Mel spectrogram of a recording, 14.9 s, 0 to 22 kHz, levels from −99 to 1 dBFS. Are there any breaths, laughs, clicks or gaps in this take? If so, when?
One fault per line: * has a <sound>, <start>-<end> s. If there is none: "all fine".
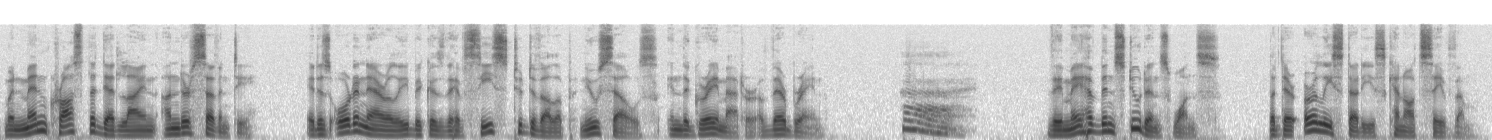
* has a sigh, 9.0-9.8 s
